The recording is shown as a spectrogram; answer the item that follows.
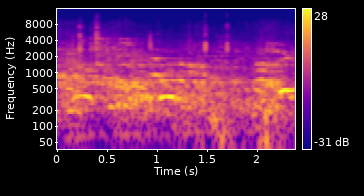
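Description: Many overlapping voices of a close-packed crowd of protesters and riot police, with a few short sharp knocks.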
